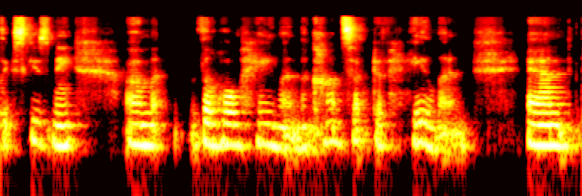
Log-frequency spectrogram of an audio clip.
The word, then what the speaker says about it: haelan: brought out the word Halen to my attention which is um I'll put it on the screen for us it's spelled ha AE l n and it's a beautiful Old English word that um describes healing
